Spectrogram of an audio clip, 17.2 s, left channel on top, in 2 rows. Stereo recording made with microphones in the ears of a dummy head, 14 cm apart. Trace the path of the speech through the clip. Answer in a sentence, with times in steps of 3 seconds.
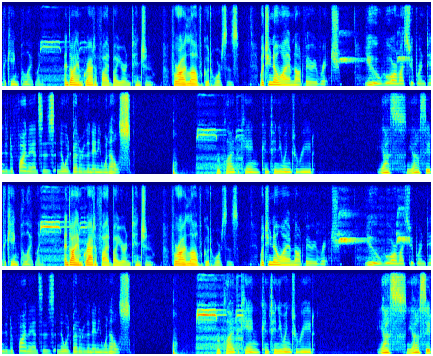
You can hear the speech on the right from 0 s, on the left from 3 s and on the right from 12 s.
